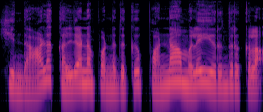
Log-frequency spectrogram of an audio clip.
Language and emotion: Tamil, sad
